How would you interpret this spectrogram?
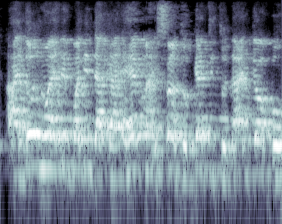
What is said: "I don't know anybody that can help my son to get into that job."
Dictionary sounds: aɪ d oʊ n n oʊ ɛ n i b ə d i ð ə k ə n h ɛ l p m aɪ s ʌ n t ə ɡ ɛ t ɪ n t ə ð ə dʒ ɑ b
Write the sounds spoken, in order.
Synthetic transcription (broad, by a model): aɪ d oʊ n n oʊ ɛ n i b ə d i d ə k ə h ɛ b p m aɪ s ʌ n t ə ɡ ɛ t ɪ t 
